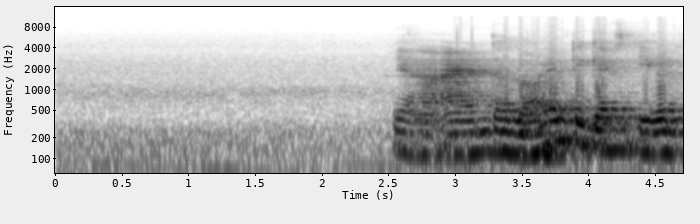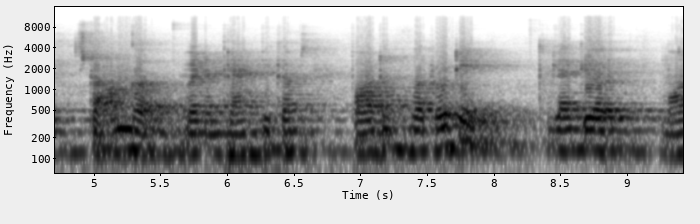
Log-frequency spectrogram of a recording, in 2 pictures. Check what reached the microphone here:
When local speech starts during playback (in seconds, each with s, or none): 2.5 s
